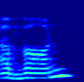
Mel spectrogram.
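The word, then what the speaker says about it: עָוֹן: as we come to the iron this is pronounced Avon Genesis 4 13.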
